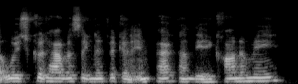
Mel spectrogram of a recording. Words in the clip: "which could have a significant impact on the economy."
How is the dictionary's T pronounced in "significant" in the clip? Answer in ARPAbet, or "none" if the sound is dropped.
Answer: T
